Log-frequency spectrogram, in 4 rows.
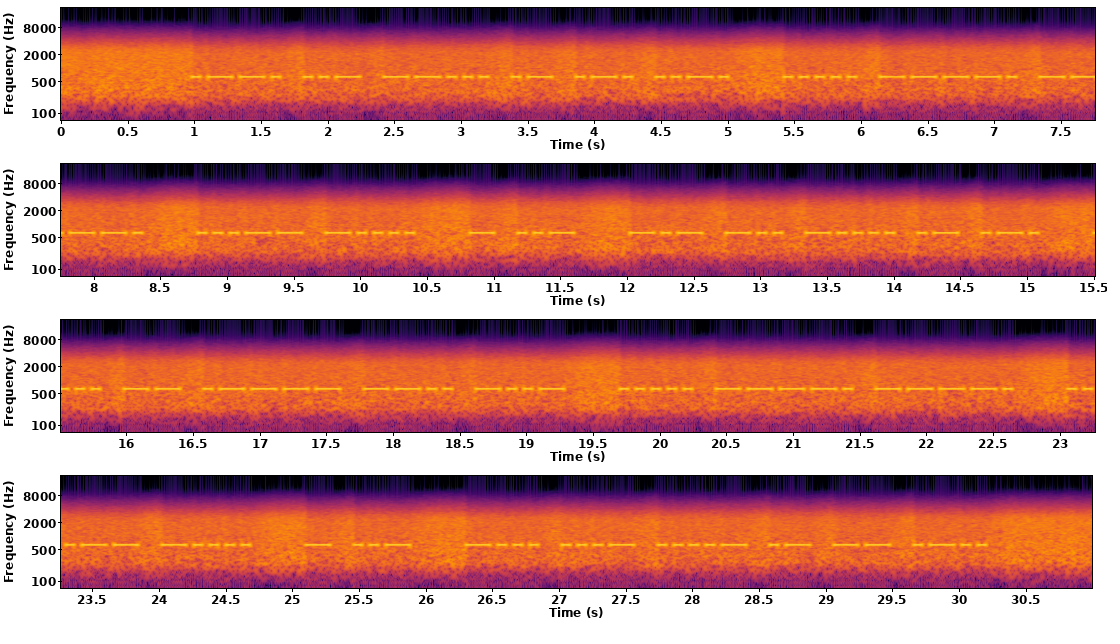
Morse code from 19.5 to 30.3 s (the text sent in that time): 599 36 TU BV4AML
